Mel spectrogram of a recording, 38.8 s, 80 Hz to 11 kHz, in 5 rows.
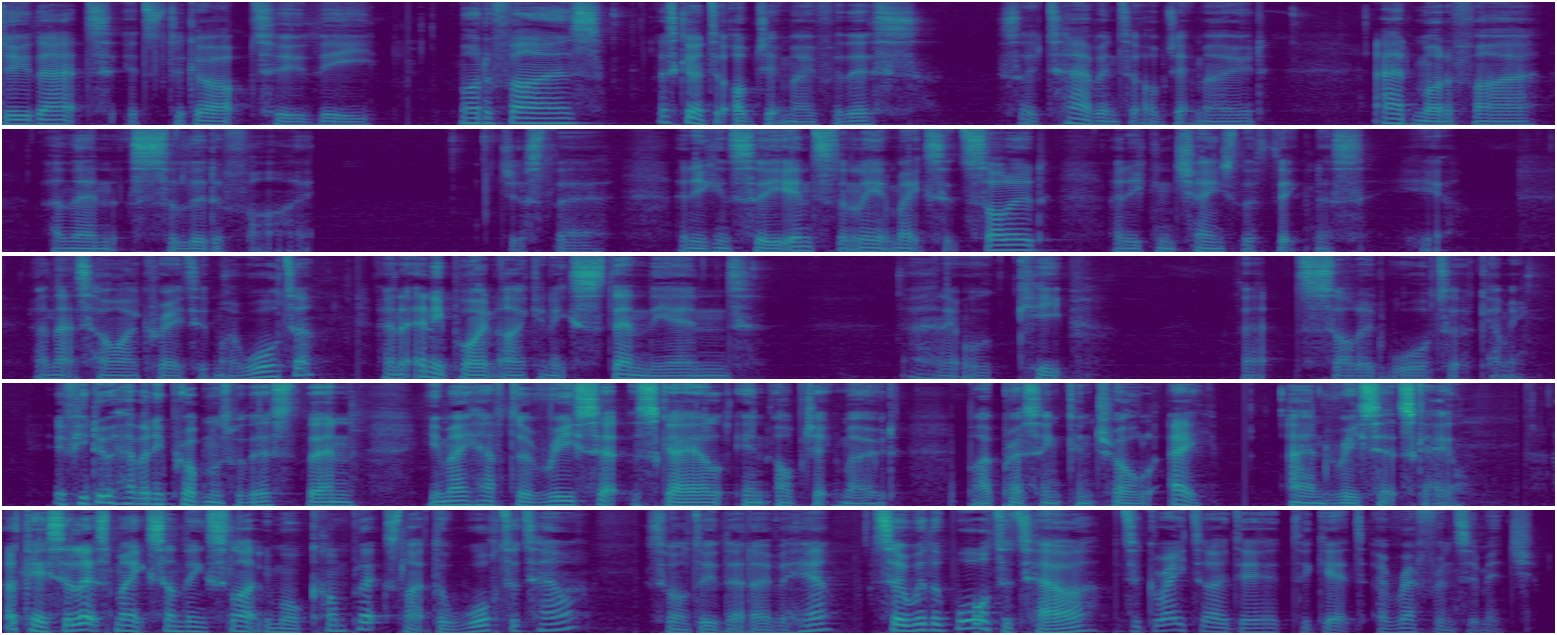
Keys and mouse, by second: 3.0 click, 3.5 Tab, 6.3 click, 8.1 drag, 13.8-15.3 drag, 17.2 Tab, 18.5-20.1 drag, 23.4 Tab, 34.2-35.0 middle drag, 35.1 click.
